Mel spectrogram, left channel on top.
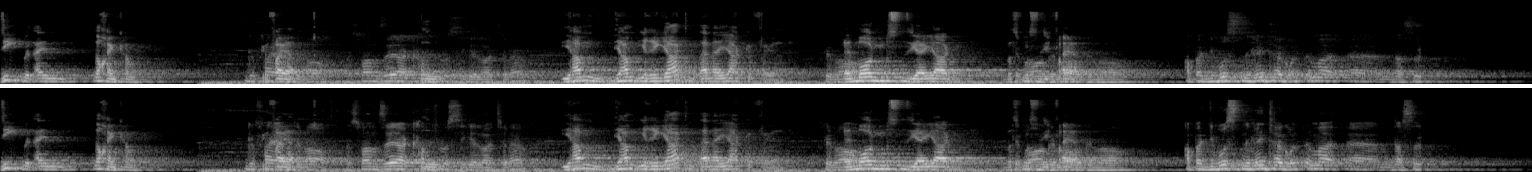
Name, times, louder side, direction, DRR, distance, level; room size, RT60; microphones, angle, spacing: voice 1, 0.0-1.4 2.6-3.0 4.2-4.4 5.6-7.8 8.4-9.6 10.0-10.8, left 1 dB, 15° left, 9 dB, 0.7 m, -20 dB
sound 1, 2.0-10.1, equal, 40° right, 2.3 m, -35 dB
voice 2, 2.4-5.3 8.2-8.6 10.1-11.3 11.8-14.2, right 2 dB, 90° right, 7 dB, 1.2 m, -25 dB
18.5 x 7.7 x 9.3 m, 2.6 s
head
